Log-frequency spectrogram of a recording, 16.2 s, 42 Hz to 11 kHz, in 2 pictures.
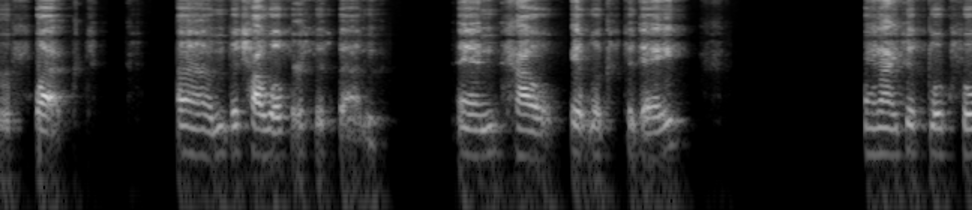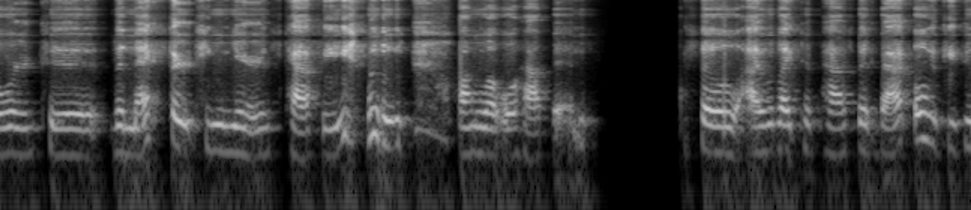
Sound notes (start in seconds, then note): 11.3 laughs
